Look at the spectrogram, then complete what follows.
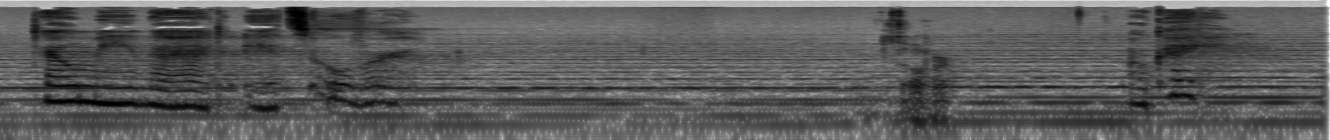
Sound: none

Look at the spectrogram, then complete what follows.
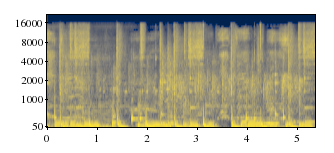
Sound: applause

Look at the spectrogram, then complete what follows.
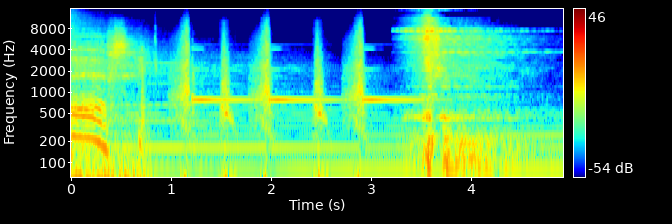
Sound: swishing and dinging

